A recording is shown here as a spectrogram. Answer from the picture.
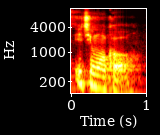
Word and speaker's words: Ichimoku: some of you yes its pronunciation is ichimoko a japanese word one of the best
